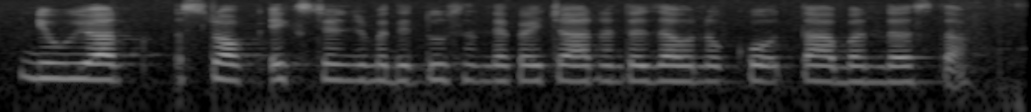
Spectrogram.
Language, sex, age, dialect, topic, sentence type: Marathi, female, 31-35, Southern Konkan, banking, statement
